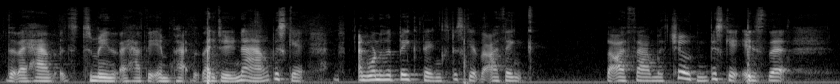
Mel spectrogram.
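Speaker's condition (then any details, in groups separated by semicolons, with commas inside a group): Tourette's syndrome, vocal tics including coprolalia; tics since age six, milder in childhood and adolescence, major impact from early twenties; frequent vocal tics during recording; some coprolalia, swearing a small share of involuntary words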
